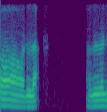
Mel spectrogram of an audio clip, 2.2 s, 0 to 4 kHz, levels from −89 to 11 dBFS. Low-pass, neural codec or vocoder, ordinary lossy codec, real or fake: 3.6 kHz; none; none; real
